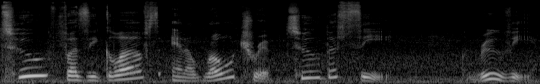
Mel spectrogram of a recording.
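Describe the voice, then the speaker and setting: A woman reads a picture book aloud for children with a very animated, swooping voice. Her pace is unhurried, with words drawn out in a playful sing-song. Some background ambient noise sits behind her. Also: medium pitch, poor audio. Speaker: read-aloud story time host.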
